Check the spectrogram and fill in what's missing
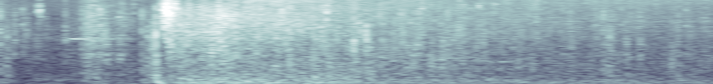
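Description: A grenade goes off in the stealth action game Metal Gear Solid V: one loud, close blast with a sharp onset, trailing into a rumbling roar that fades slowly over the next few seconds.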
